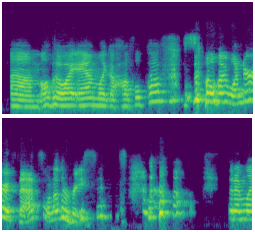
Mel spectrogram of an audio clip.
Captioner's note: laughs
